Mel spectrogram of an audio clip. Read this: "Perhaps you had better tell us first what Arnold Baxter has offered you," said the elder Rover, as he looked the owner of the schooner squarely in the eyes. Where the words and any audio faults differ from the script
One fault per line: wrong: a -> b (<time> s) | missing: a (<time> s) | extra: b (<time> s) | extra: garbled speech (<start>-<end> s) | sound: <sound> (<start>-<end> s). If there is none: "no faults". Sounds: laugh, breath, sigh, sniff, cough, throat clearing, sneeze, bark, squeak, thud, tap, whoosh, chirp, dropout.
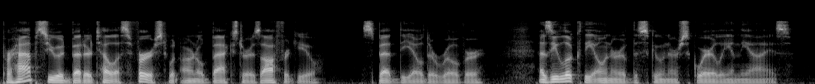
wrong: said -> sped (3.6 s)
